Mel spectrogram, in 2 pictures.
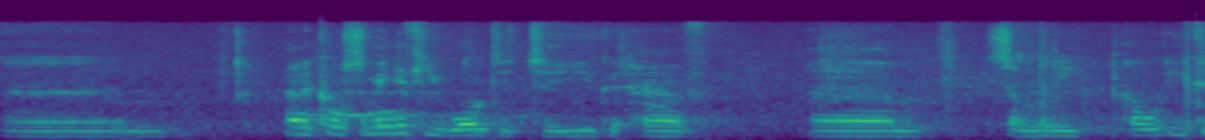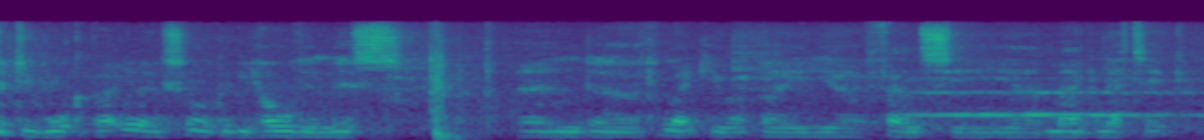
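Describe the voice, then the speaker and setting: A middle-aged man talks casually through a product demonstration. His delivery is offhand and halting, at an ordinary pitch. The recording has clearly audible background noise. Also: steady tone. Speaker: presenter demonstrating portable PA equipment. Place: small wooden cabin with doors open. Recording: clear background noise, open-room ambience.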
